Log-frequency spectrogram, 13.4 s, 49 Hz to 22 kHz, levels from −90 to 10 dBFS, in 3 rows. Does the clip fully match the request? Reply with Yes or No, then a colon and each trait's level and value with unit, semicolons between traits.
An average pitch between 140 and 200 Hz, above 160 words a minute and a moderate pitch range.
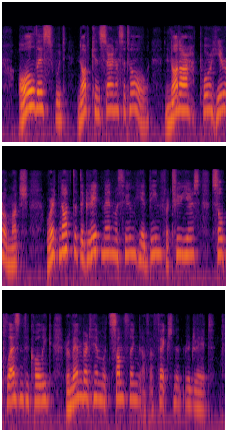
Yes: high, 190 Hz; average, 175 wpm; average, 3.1 semitones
